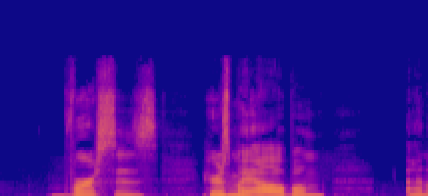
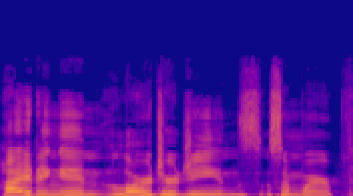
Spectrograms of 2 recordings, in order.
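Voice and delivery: mock excited; 3 semitones higher, 9 dB louder, slower than usual. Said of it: "and you were like".

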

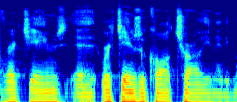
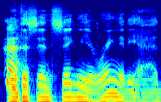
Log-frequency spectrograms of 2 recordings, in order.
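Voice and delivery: usual speaking voice

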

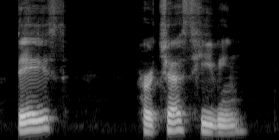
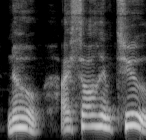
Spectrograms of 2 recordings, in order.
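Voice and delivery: high, louder insistence; emphatic protest; 9 semitones higher, 5 dB louder than usual. A narrator's reading. Sister coming to Chris's aid, emphatic. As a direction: jump in to back someone up.

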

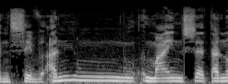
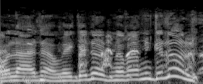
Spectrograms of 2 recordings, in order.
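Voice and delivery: higher-pitched words breaking into laughter; laughing; 7 semitones higher than usual. Real, not acted. Co-host agreeing that many trainees leave, laughing. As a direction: laugh while agreeing knowingly.

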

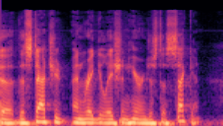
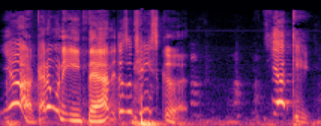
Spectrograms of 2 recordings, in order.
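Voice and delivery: put-on very high, childish whine pulling away from food; squeaky little-kid complaint; whiny child. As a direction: play a picky kid refusing dinner. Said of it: "Kids, have you ever been like that?".

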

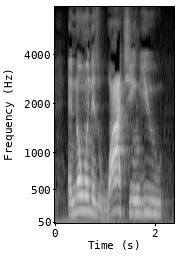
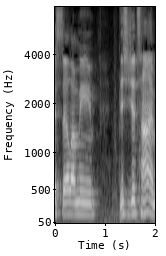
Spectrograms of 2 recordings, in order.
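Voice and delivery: normal talking voice

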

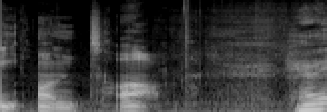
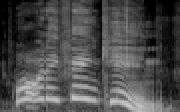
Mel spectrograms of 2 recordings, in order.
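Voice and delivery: incredulous high squeal. Real, not acted. Incredulous high-pitched question.

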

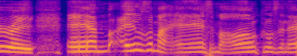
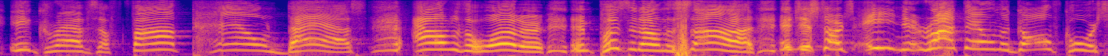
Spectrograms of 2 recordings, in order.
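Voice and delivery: excited storytelling; 4 semitones higher, 6 dB louder than usual. Retold or imitated. Preacher telling the congregation an eagle story, rising excitement. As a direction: tell it like you still can't believe it.

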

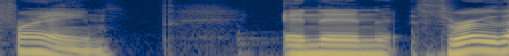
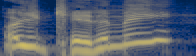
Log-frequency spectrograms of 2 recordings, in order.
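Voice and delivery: outraged; 11 semitones higher than usual. Retold or imitated. Still outraged at HR.

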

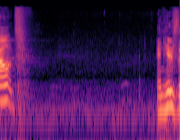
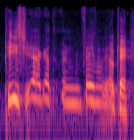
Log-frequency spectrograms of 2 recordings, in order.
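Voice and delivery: higher, soft muttered ticking-off; mock checklist self-approval; 5 semitones higher, 5 dB quieter than usual. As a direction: play someone breezing through a checklist. Acts out hurried checklist.

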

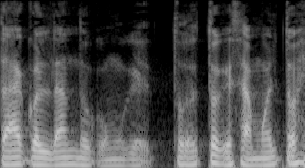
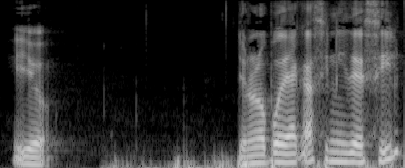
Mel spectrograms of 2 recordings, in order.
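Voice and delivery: ordinary delivery

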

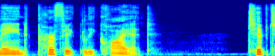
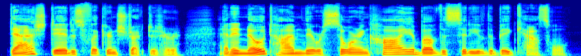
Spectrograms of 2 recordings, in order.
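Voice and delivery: ordinary delivery, nothing marked

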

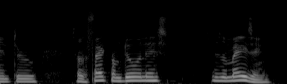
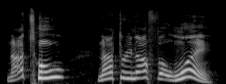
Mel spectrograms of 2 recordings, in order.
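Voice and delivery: counting off each number louder and higher, almost shouting; loud rant; 9 semitones higher, 10 dB louder, slower than usual. Real, not acted. Podcaster bragging to doubters that he started solo, shouting. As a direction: hammer home that it was just you. Ranting about doing it alone.

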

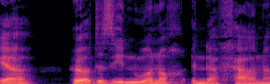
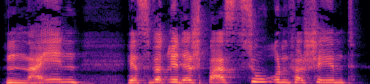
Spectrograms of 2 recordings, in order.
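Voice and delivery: indignant call; 12 semitones higher than usual. A narrator's reading. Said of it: "rief Hanne ihrer Nachbarin zu".

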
